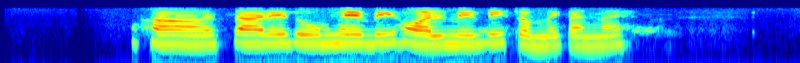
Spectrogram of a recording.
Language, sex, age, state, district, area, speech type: Hindi, female, 18-30, Madhya Pradesh, Harda, urban, conversation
